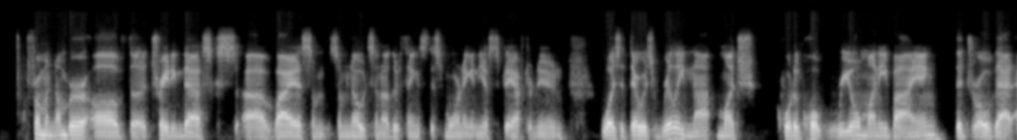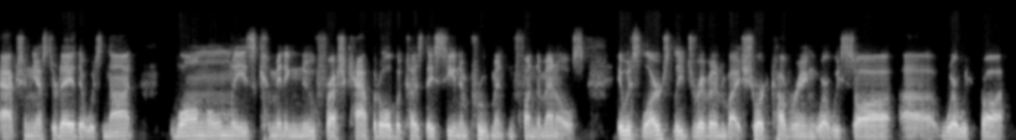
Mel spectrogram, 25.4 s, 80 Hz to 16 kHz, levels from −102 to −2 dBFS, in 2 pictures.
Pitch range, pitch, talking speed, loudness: 90-105 Hz, 100 Hz, 160 wpm, -25 LUFS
